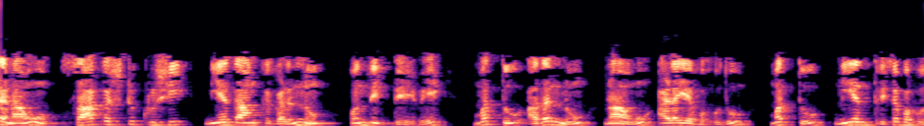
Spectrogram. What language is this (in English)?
Kannada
